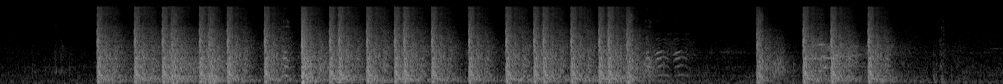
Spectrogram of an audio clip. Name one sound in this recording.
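Pistols fire in rapid bursts of gunshots.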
